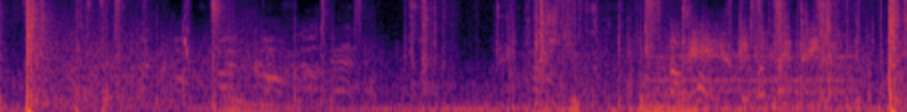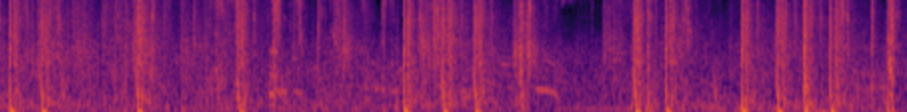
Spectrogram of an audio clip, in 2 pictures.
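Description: A rifle fires in short bursts of loud shots.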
